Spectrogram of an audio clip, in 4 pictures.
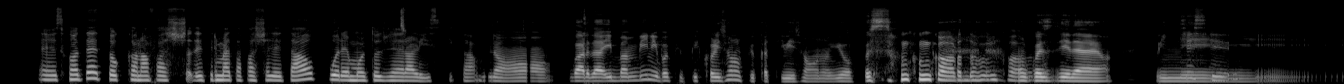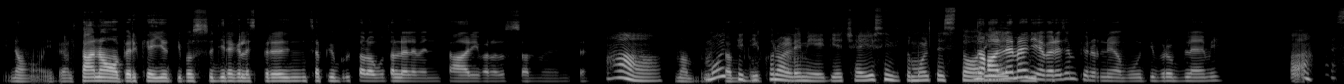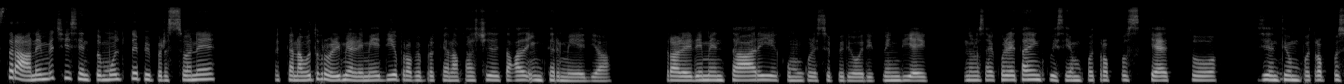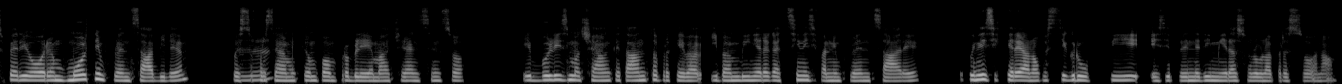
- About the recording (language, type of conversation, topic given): Italian, unstructured, Come si può combattere il bullismo nelle scuole?
- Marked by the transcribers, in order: "secondo" said as "secono"; "determinata" said as "detrimata"; tsk; tapping; laughing while speaking: "quessa"; "questa" said as "quessa"; laughing while speaking: "con concordo"; "esperienza" said as "esperenza"; "Cioè" said as "ceh"; unintelligible speech; "proprio" said as "propo"; "anche" said as "amche"; "cioè" said as "ceh"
